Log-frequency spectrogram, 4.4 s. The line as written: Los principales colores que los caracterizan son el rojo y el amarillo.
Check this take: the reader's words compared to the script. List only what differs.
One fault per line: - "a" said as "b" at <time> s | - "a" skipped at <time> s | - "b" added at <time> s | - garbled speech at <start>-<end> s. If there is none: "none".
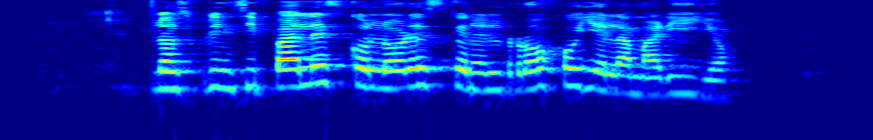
- "los caracterizan son" skipped at 2.4 s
